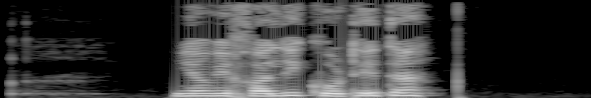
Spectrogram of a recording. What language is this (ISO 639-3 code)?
pus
